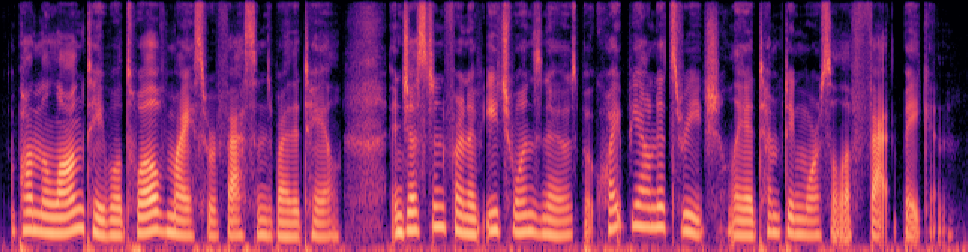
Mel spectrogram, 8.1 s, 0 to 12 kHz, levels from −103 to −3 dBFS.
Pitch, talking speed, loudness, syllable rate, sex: 180 Hz, 230 wpm, -21 LUFS, 5.8 syllables/s, female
